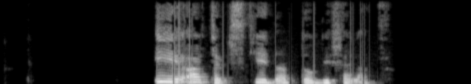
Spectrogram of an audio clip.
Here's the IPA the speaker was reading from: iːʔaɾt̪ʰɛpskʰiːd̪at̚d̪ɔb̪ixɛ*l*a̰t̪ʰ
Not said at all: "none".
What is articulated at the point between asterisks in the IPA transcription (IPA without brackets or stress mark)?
l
